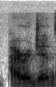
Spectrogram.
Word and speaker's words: Pyregence: Today we're going to have two presentations about Pyregence. Is that the right pronunciation?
